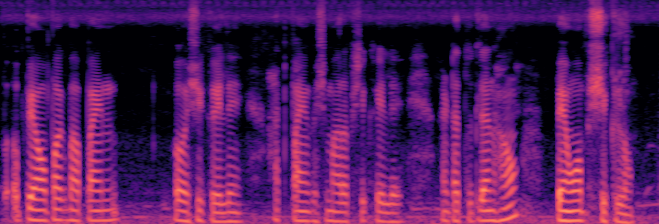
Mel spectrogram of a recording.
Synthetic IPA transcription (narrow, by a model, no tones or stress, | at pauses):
pɛ̃ʋ̃pak̚bʱapãjn | əɕikəjlẽhat̪pãj̃kəɕimaɾapɕikʰəjlẽanit̪at̪ːut̪ljanɦãwpɛ̃ʋ̃ãpɕiklɔ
